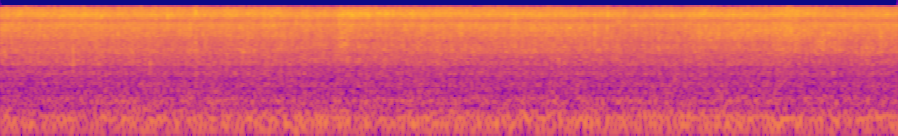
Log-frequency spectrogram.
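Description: Amudi fish pieces frying in hot oil in an aluminium kadai: a steady sizzle, over a low steady hum.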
